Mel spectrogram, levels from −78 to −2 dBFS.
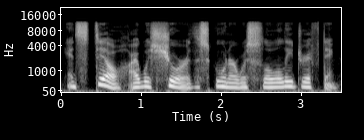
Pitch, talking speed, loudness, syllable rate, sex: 185 Hz, 170 wpm, -18 LUFS, 4.0 syllables/s, female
